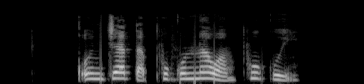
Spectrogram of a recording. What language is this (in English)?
Puno Quechua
